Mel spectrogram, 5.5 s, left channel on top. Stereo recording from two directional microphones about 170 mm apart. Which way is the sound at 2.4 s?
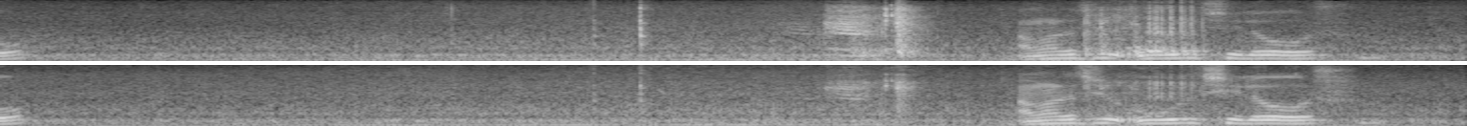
60° left (ahead or behind).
